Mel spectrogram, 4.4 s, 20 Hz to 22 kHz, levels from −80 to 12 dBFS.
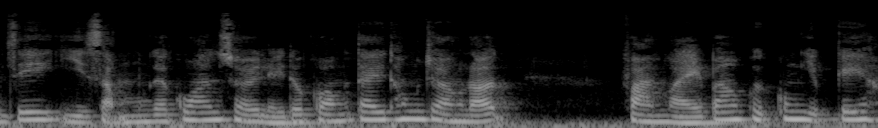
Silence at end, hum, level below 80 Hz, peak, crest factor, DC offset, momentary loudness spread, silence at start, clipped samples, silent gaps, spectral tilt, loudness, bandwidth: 0 s; none; -40 dBFS; -10 dBFS; 14 dB; under 0.1%; 6 LU; 0 s; under 0.1%; none; -6.5 dB/octave; -26 LUFS; 13 kHz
